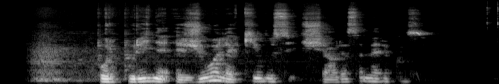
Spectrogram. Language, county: Lithuanian, Vilnius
